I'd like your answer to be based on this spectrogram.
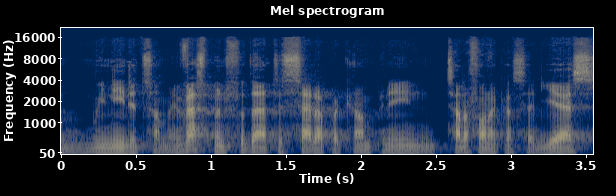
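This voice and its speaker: A man with a Dutch accent, fairly low-pitched and fairly quick. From Netherlands. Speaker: online community expert. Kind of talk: casual interview.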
